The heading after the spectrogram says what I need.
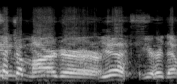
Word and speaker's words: Marter: Yeah, my dad always said they prayed for us in church for all the martyrs and the saints. So we're spelled with a T-E-R, not a T-Y-R.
